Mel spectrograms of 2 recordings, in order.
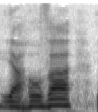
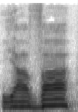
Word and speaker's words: Yahweh: And then over the millennia, our best guess is Yahweh. It's not Yahweh because W is not pronounced in Hebrew. Yahweh, Yahovah, Yahvah.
